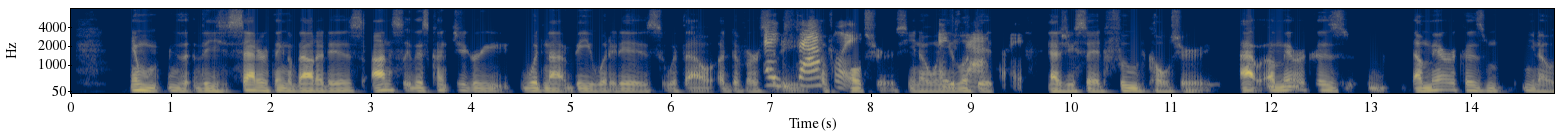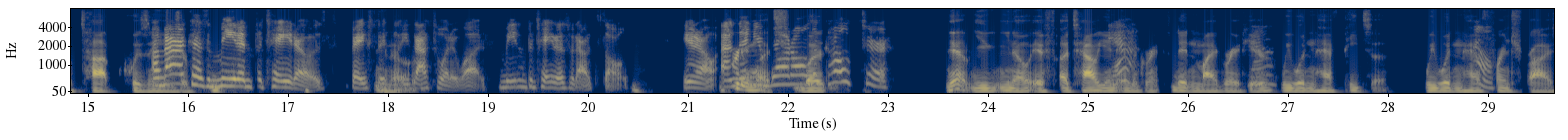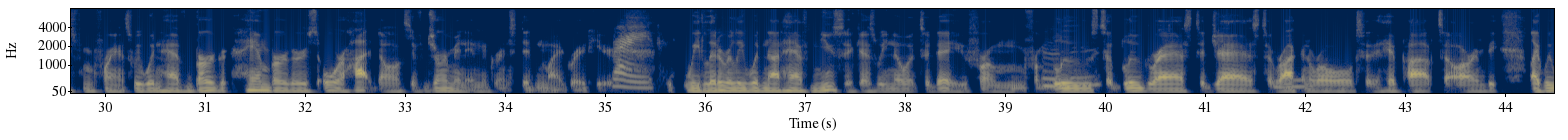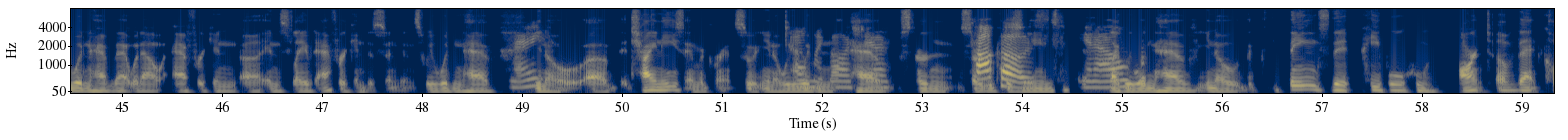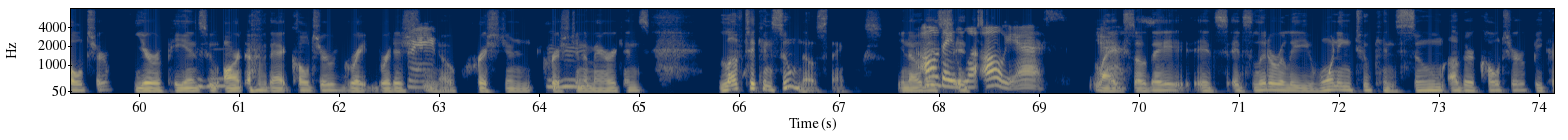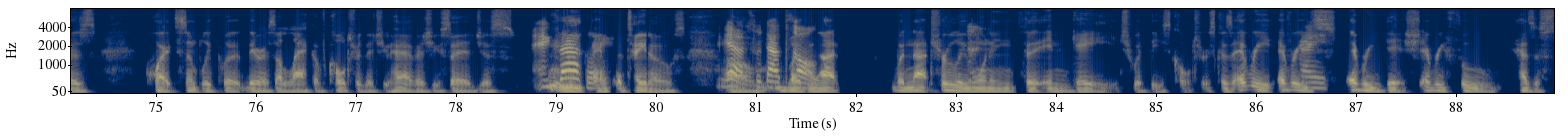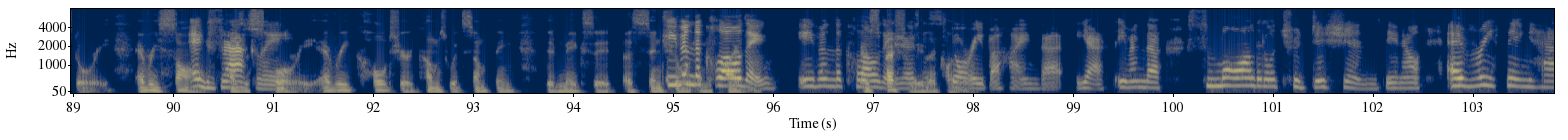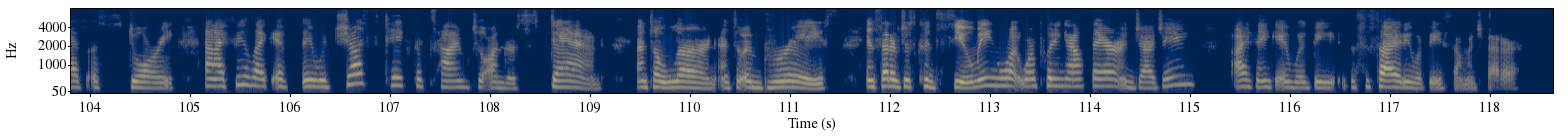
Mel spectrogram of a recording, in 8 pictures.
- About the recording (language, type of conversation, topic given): English, unstructured, How do you think culture shapes our identity?
- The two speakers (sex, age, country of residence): female, 45-49, United States; male, 35-39, United States
- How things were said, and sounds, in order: tapping; unintelligible speech; other background noise; chuckle; laughing while speaking: "of"; chuckle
